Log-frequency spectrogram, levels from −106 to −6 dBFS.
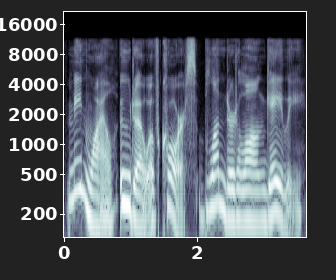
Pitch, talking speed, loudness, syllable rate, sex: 205 Hz, 115 wpm, -15 LUFS, 4.4 syllables/s, female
